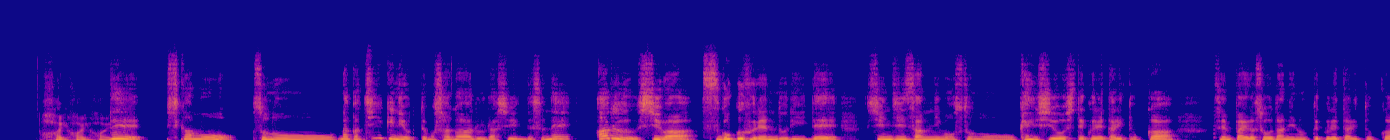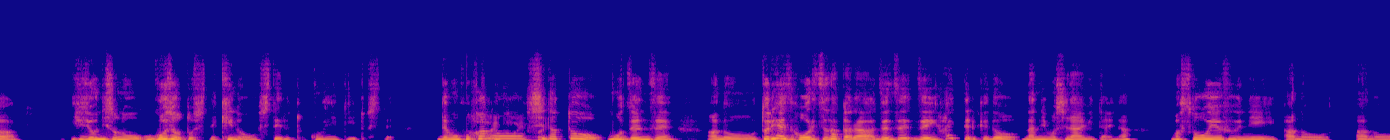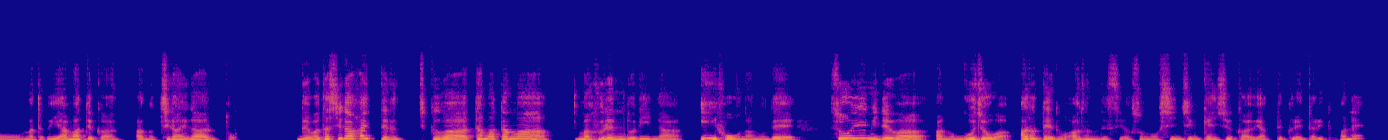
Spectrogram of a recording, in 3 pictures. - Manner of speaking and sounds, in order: none
- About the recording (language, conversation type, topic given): Japanese, advice, 他者の期待と自己ケアを両立するには、どうすればよいですか？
